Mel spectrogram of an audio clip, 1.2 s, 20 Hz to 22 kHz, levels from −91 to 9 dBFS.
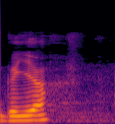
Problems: none marked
